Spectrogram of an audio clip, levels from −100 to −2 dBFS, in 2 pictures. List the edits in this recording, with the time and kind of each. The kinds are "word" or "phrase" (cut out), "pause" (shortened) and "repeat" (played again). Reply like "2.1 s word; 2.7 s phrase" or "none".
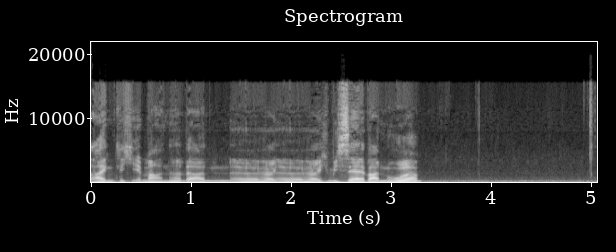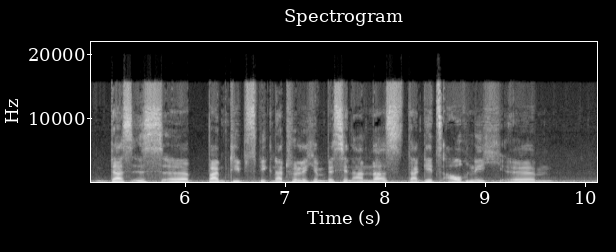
1.8 s repeat; 6.1 s pause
